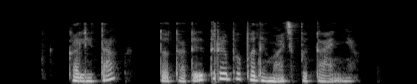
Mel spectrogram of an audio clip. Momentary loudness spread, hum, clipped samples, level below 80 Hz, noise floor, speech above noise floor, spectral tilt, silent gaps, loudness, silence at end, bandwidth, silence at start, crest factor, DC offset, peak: 9 LU; none; under 0.1%; -56 dBFS; -72 dBFS; 50 dB; -5.5 dB/octave; none; -23 LUFS; 0.6 s; 8.2 kHz; 0.7 s; 18 dB; under 0.1%; -6 dBFS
